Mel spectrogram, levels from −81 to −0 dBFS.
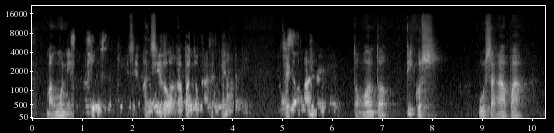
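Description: At 0.0 to 0.08 s a faint second voice sits about 25 dB under the speech. That is the other side's voice leaking through, most likely loudspeaker echo the canceller failed to remove. It returns from 0.76 to 2.04 s at roughly the talker's own level, then from 2.34 to 4.43 s and from 4.97 to 6.22 s at a few decibels below. On a spectrogram its harmonic stripes interleave with the talker's.

Where the two voices overlap, the talker's speech is suppressed in double talk, likely because the canceller, unable to separate near speech from echo, attenuated everything. It dips from 1.86 to 2.74 s (deepest about 20 dB), 2.97 to 3.8 s (about 10 dB), 4.89 to 5.08 s (about 15 dB) and 5.28 to 5.78 s (about 10 dB). The waveform envelope sags there.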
